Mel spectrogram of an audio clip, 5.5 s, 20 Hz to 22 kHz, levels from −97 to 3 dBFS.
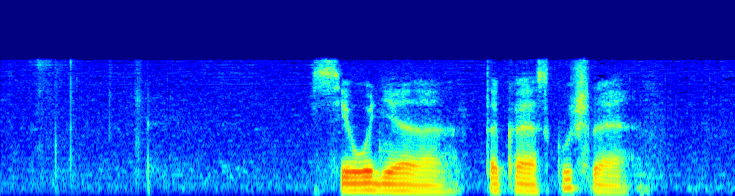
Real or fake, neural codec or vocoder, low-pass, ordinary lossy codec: fake; codec, 24 kHz, 0.9 kbps, WavTokenizer, medium speech release version 2; 7.2 kHz; Opus, 64 kbps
